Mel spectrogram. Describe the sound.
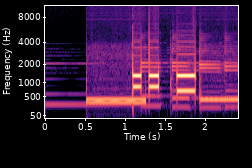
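A telephone number is dialed on a phone line: a steady dial tone, then a few short touch-tone beeps in different pitch pairs. Loud and clean, with no voices.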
